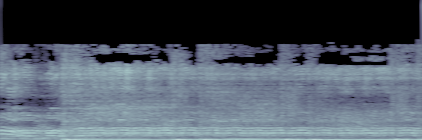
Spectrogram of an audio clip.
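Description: A song with a singer holding one long, wavering note over a pulsing bass beat. The bass drops out for the first half second, then comes back in.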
